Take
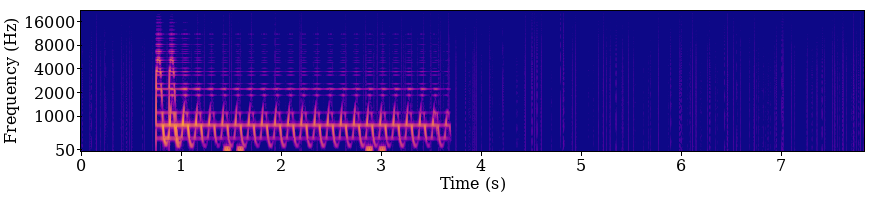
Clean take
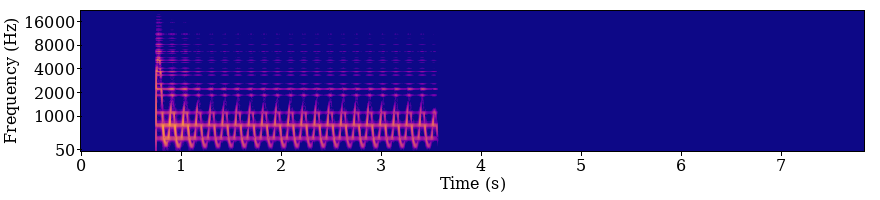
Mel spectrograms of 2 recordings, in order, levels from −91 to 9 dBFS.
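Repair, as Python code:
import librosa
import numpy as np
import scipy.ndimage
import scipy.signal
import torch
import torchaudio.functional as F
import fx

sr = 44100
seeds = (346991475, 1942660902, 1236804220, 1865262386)

y = fx.fix_declick_ar(x, sr, threshold=6.5)
y = fx.highpass(y, sr, hz=140.0, slope=24, at=(1.43, 1.55), fade=0.02)
y = fx.highpass(y, sr, hz=140.0, slope=24, at=(2.85, 2.97), fade=0.02)
y = fx.fix_echo_inverse(y, sr, delay_ms=131, level_db=-4.0)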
